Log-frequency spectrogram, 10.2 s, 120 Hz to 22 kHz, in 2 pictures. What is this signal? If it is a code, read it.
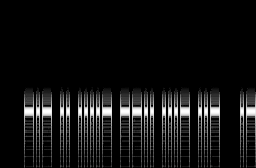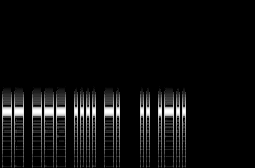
Morse code, heard as a keyed tone, about 20 wpm, 700 Hz. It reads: KI4ZVU JOHN IL
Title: K1USN SST QSO Practice - 20wpm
